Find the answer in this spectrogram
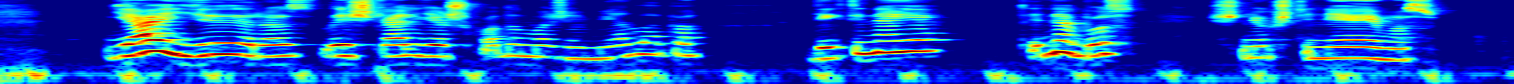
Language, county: Lithuanian, Vilnius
